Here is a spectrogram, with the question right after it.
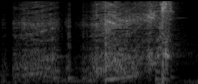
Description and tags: Recorded knifes blades sound.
